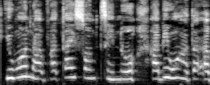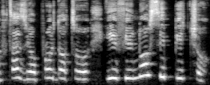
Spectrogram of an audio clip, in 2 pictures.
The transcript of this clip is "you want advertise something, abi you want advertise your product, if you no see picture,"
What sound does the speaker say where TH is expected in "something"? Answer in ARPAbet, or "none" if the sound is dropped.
T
